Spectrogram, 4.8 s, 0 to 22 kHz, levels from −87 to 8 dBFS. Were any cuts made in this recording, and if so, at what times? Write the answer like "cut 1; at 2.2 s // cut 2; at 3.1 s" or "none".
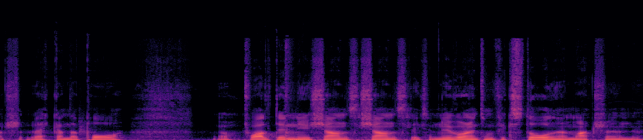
cut 1; at 1.8 s // cut 2; at 2.7 s // cut 3; at 3.6 s

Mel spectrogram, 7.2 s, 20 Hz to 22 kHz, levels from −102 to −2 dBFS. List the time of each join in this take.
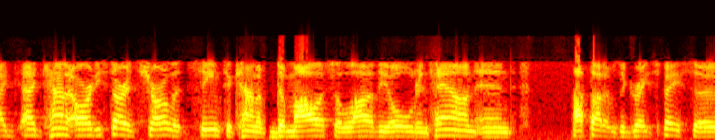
cut 1; at 1.4 s // cut 2; at 2.6 s // cut 3; at 4.2 s

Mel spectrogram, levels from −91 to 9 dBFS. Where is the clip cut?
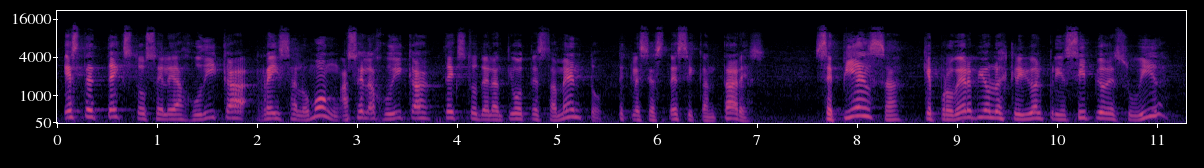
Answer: cut 1; at 2.0 s // cut 2; at 2.9 s // cut 3; at 3.9 s // cut 4; at 5.6 s

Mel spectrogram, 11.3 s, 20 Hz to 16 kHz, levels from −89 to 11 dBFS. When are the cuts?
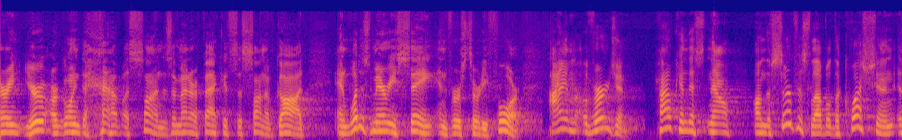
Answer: cut 1; at 6.8 s // cut 2; at 8.1 s

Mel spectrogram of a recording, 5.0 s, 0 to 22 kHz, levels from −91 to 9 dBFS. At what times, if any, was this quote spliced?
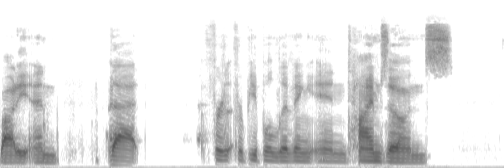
cut 1; at 1.1 s // cut 2; at 2.3 s // cut 3; at 3.5 s

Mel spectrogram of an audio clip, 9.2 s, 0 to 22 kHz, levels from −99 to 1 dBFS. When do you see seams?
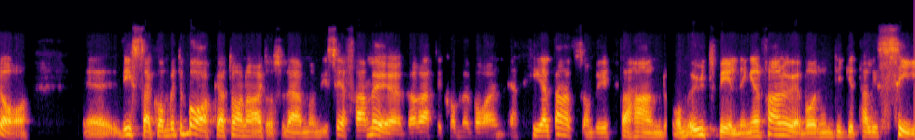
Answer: cut 1; at 2.7 s // cut 2; at 5.7 s // cut 3; at 6.2 s // cut 4; at 6.6 s

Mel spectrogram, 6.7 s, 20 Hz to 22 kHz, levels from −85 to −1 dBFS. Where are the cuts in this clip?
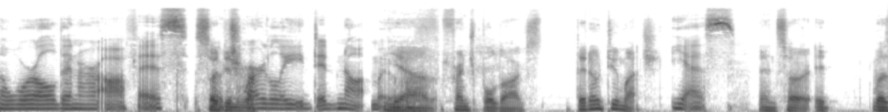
cut 1; at 5.6 s

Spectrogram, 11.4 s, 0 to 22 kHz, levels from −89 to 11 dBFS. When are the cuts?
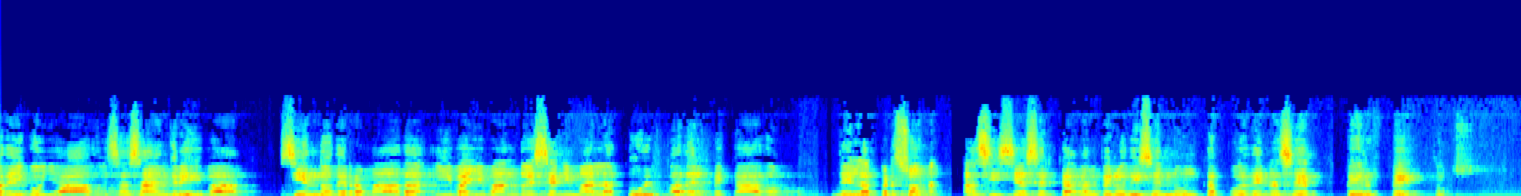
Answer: cut 1; at 7.1 s // cut 2; at 10.0 s

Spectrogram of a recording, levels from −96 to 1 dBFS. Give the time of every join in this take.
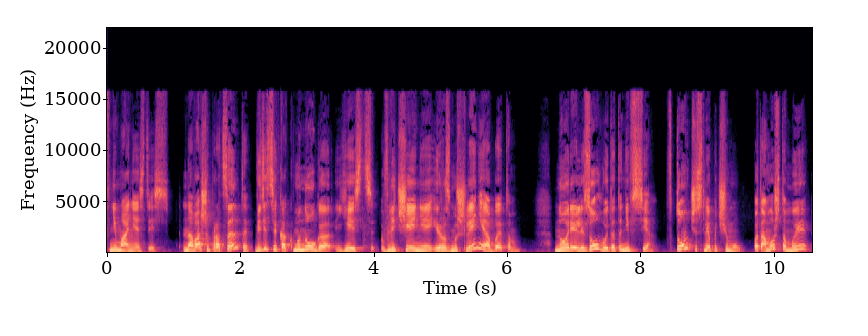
cut 1; at 1.0 s // cut 2; at 2.2 s // cut 3; at 4.1 s // cut 4; at 9.6 s

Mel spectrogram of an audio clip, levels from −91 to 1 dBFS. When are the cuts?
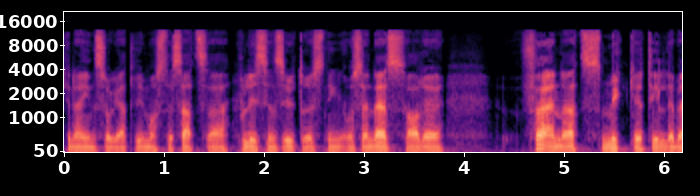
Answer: cut 1; at 1.7 s

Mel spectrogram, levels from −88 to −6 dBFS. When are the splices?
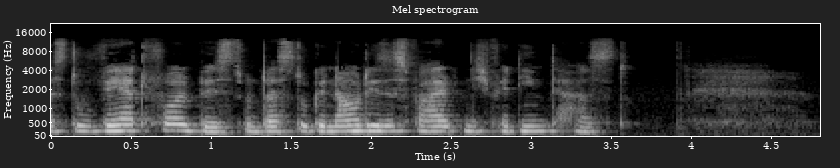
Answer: none

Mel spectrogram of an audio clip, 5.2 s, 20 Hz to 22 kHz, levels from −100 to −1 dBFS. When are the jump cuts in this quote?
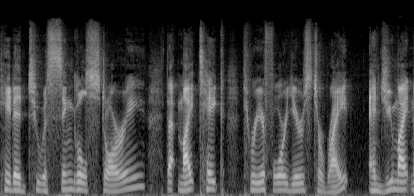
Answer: none

